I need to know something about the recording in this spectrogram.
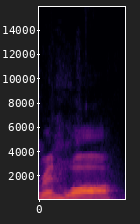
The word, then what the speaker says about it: Renoir: The paintress, Renoir, they will... Renoir.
